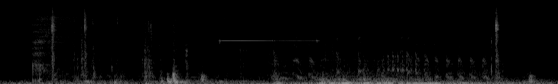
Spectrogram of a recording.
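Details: 2003 Ford Galaxy 1.9 TDI diesel, engine code AUY, cranking: faint, uneven starter churning with no firing at all. RPM signal is seen, but the immobilizer keeps the engine control module disabled; signs that ether had been used.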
